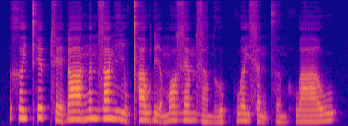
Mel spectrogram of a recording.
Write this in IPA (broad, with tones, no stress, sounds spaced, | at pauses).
x ə˧ j t̪ʰ e˦˥ p̚ s e˧˩ ɗ aː˧ ŋ ə˧ n z a˧ ŋ ɣ i˧˩ w t̪ʰ a˧ w ɗ ḭ˧˨ ə̯ m ɔ˧ z ɛ˧ m z a̤˨˩ n ɣ u˨˩ p̚ h w ə˧ j s ə̰˧˨ n t̪ʰ ə̤˨˩ m h w a˨˦ w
